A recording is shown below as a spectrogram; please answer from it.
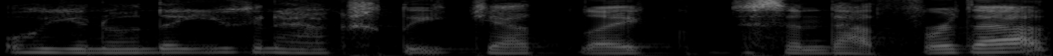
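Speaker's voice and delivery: quick, hushed half-whisper, words rushed together. Retelling another employee pointing out their rights at work; imitating a coworker half-whispering. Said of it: "Why are you whispering?".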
